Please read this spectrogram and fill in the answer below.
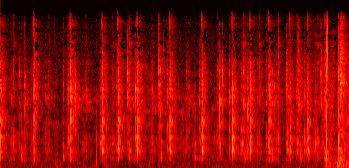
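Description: Plastic buttons of a Guitar Hero guitar controller clicking rapidly and irregularly, several clicks a second.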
